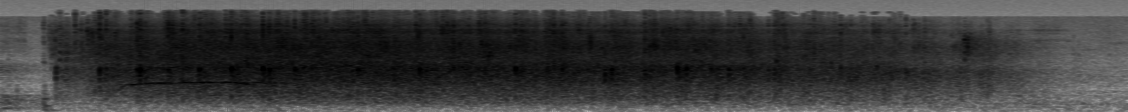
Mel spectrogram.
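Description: Audience applauding. The clapping builds within the first second, holds steady, then dies away near the end.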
